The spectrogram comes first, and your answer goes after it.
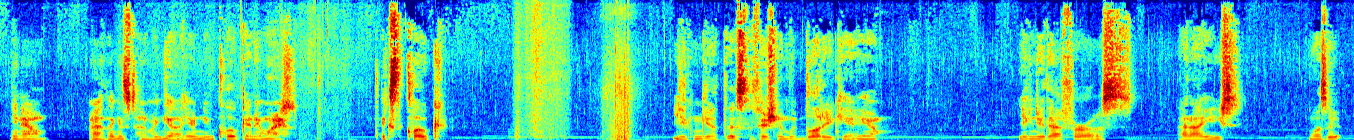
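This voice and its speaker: A man's voice: mid-range voice, expressive, slow, gravelly, pauses often, soft background music. A man playing in a tabletop roleplaying game, narrating and speaking in character.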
